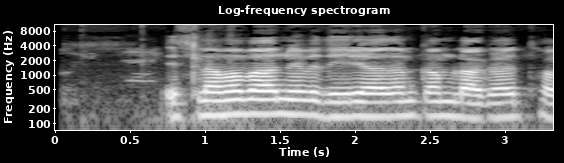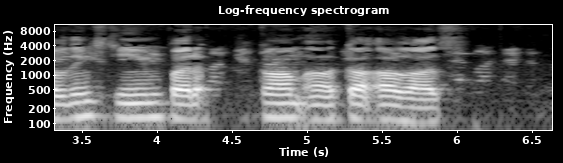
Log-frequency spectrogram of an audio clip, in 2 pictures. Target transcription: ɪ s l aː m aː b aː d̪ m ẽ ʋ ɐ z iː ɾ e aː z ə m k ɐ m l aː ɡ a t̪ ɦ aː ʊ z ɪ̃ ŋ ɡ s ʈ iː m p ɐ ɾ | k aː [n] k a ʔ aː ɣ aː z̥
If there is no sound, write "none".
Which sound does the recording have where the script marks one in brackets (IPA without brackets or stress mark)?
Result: m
